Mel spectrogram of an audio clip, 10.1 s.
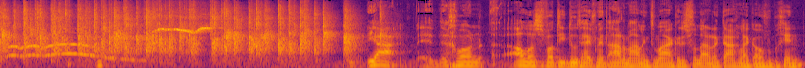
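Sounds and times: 
crowd applause: 0.0s - 4.9s
sliding whistles: 1.8s - 3.0s
speech: 4.6s - 10.0s.

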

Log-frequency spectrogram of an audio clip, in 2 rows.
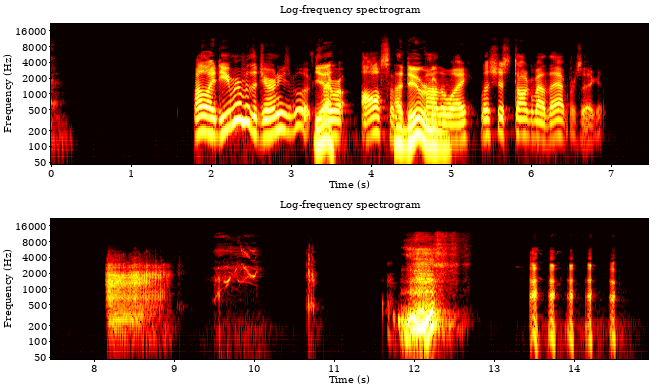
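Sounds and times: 
speech: 1.8s - 7.0s, 8.2s - 8.7s, 13.5s - 14.0s
fart: 8.1s - 9.2s, 11.8s - 12.7s
laughter: 13.5s - 14.5s.

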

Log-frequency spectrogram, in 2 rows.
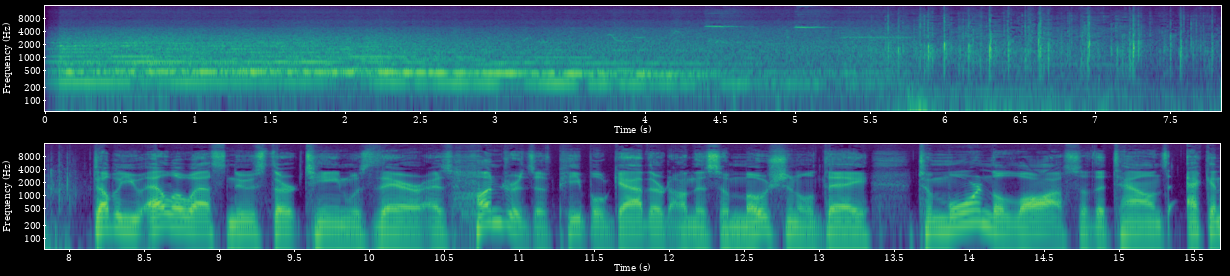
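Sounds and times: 
noon whistle at the Canton paper mill blowing: 0.0s - 7.6s
speech: 8.2s - 15.6s.

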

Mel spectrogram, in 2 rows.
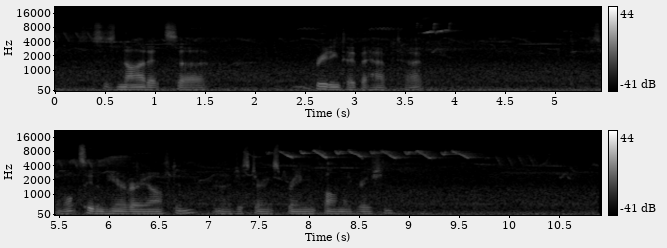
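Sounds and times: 
black-and-white warbler singing: 0.0s - 10.9s
steady hiss of noise: 0.0s - 10.9s
speech: 0.5s - 1.7s, 2.6s - 3.9s, 5.5s - 9.1s.

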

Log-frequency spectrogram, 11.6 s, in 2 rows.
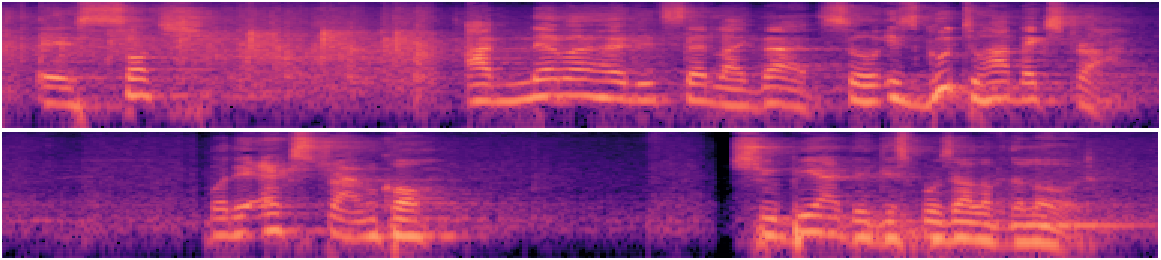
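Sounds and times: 
crowd clapping: 0.0s - 3.8s
speech: 0.2s - 1.1s, 2.3s - 5.7s, 6.8s - 8.2s, 9.4s - 11.4s.

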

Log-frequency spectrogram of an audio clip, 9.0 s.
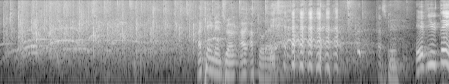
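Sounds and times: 
audience clapping: 0.0s - 7.6s
scattered voices and whoops: 0.3s - 2.9s
speech: 4.0s - 6.9s, 7.6s - 8.9s
laughter: 5.0s - 7.8s.

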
